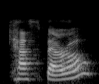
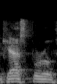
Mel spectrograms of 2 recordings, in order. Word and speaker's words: Kasparov: a political activist Gary casparo is that correct Gary Katz pero do I say yes that's a Russian pronunciation though that though in America they often say Gary Kasparov so on that's why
